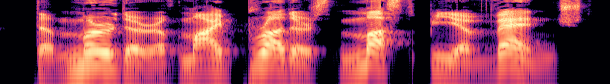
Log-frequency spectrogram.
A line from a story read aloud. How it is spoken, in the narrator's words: he said angrily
